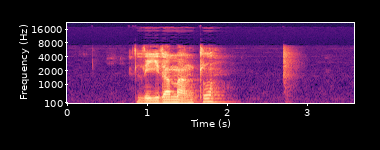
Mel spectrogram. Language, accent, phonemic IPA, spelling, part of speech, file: German, Austria, /ˈleːdɐˌmantl̩/, Ledermantel, noun, De-at-Ledermantel.ogg
- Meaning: leather coat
